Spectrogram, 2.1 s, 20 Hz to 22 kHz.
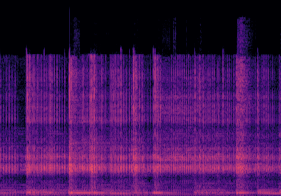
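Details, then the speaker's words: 1998 Apple iMac G3 internal speaker playing music from iTunes before replacement: thin, buzzy sound rattling harshly on loud beats, cone flapping because the foam surround has disintegrated. "yeah that rally noise that terrible crash rattling noise you're hearing that is a sad phenomenon called drive a rock"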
